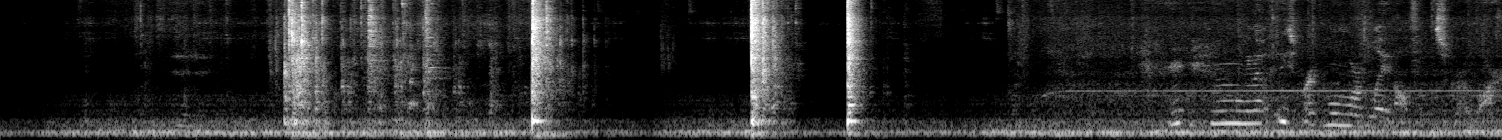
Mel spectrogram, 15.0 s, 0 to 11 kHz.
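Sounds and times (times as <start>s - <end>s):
steady low hum: 0.0s - 15.0s
crowbar smashing a ceiling fan: 2.8s - 6.0s, 7.5s - 8.9s
rattle of small knocks: 2.8s - 6.1s, 7.5s - 9.1s.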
